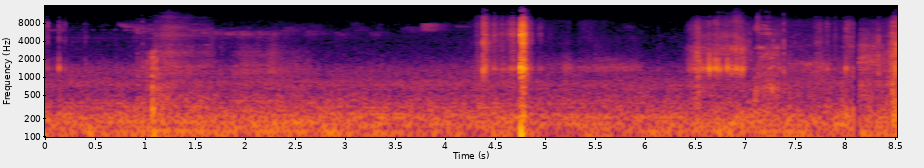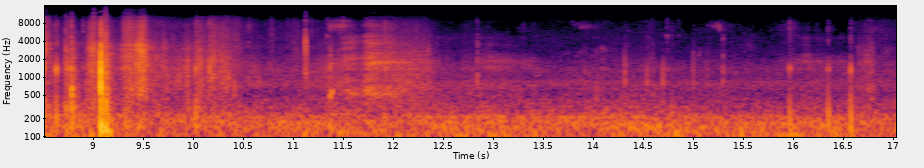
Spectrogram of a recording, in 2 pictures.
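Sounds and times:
rustling: 0:06.4 - 0:11.3.

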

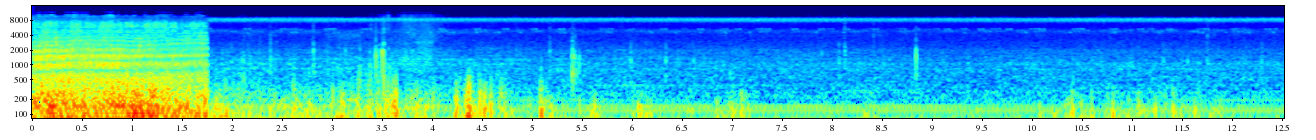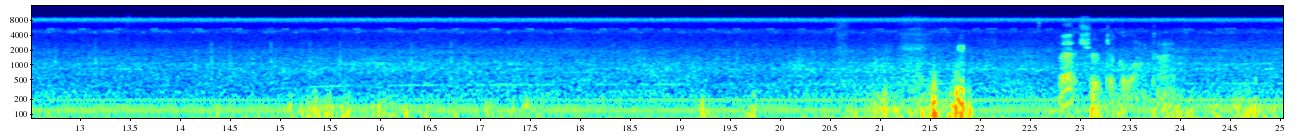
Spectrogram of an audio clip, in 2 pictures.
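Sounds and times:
wind buffeting microphone: 0:00.0 - 0:07.2, 0:10.2 - 0:11.9, 0:15.0 - 0:17.8, 0:20.7 - 0:22.0, 0:23.8 - 0:25.0
insect chirping: 0:02.4 - 0:22.9.

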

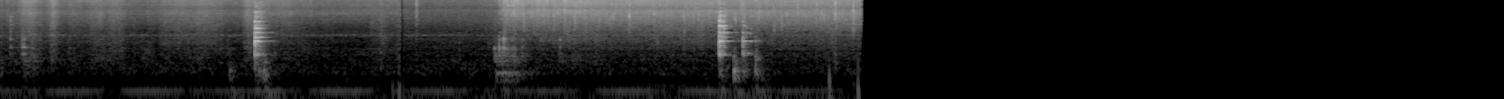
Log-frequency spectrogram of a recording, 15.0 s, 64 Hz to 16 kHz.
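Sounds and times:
onion sizzling in oil: 0:00.0 - 0:08.6.

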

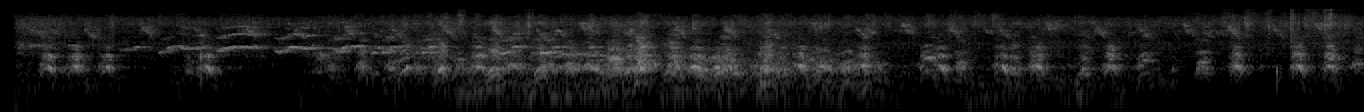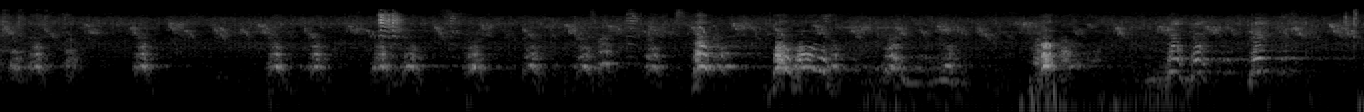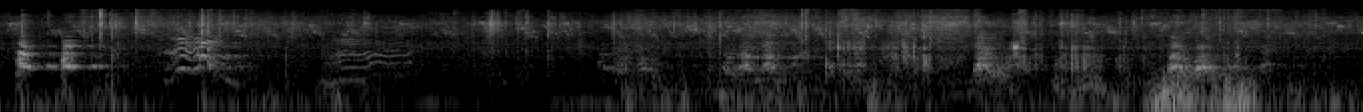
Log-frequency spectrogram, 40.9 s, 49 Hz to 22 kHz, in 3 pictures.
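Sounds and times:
dogs barking: 0:00.4 - 0:02.4, 0:03.0 - 0:15.3, 0:16.3 - 0:23.4, 0:24.0 - 0:26.8, 0:27.4 - 0:28.4, 0:29.0 - 0:29.8, 0:33.2 - 0:38.2, 0:38.8 - 0:40.2.

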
